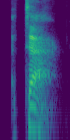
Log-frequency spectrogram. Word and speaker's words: attack: Actually, here we have two letters, okay? But we have only one sound. So it's attack, okay?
